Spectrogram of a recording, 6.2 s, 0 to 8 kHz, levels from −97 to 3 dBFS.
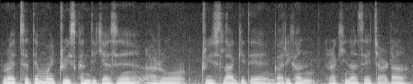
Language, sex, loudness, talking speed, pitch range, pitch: Nagamese, male, -14 LUFS, 175 wpm, 120-130 Hz, 125 Hz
